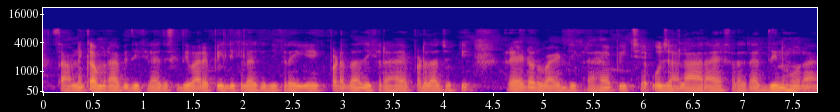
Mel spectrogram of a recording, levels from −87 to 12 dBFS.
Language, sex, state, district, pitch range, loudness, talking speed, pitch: Marwari, male, Rajasthan, Nagaur, 105-110 Hz, -21 LUFS, 315 wpm, 110 Hz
